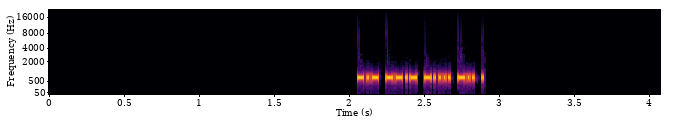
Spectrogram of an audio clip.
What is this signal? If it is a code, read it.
Morse code, heard as a keyed tone, about 67 wpm, 700 Hz. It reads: KQ6DE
